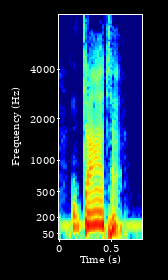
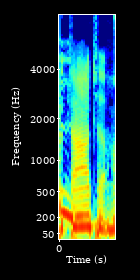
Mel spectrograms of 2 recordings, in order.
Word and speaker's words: data: 当然，这个 data 也可以念成什么 data 啊？有些地方叫 data 哈、澳洲应该念的 data。美国人叫做 data 啊，所以呢，这个词的发音啊是有不同的国家不同的念法啊，raw data、 raw data 都可以。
